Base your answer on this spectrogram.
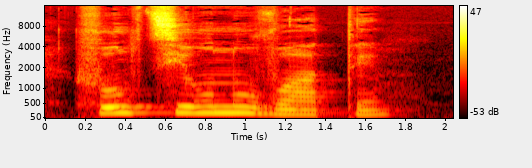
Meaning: to function (to work, operate, be in action)
- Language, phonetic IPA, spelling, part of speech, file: Ukrainian, [fʊnkt͡sʲiɔnʊˈʋate], функціонувати, verb, Uk-функціонувати.ogg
